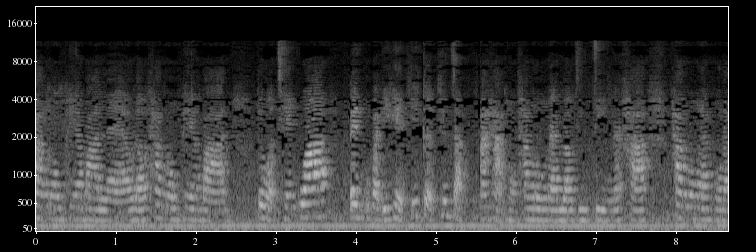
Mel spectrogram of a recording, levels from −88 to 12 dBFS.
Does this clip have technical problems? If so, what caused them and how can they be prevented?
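Yes. HE-AAC compression damage runs through the whole speech clip, and that codec is the likely cause. Nothing is present above 11.8 kHz. The treble that remains is not the original. It is rebuilt from lower bands copied upward, so its harmonics fail to line up with those below. The s sounds come out gritty, metallic or lispy. The damage is heavy, which fits a very low bitrate near 16 kbps. To prevent it, encode at a higher bitrate, or use plain AAC or Opus.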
